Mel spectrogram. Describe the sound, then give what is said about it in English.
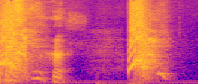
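Two loud sneezes with a short pause between them, each a sharp, breathy burst. “Bless you.”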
